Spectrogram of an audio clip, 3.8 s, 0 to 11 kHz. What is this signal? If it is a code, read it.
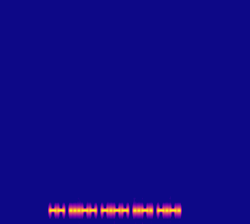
Morse code, heard as a keyed tone, about 40 wpm, 700 Hz. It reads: M3YFC
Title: DXCC-100 Call Signs - 5 Characters - 40wpm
